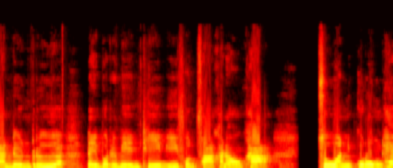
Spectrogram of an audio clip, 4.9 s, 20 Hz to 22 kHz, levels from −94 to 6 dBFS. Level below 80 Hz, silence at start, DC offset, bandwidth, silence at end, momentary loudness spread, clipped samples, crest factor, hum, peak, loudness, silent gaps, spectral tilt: -58 dBFS; 0 s; under 0.1%; 17.5 kHz; 0 s; 5 LU; under 0.1%; 12 dB; none; -8 dBFS; -20 LUFS; 3.75-3.96 s; -5 dB/octave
